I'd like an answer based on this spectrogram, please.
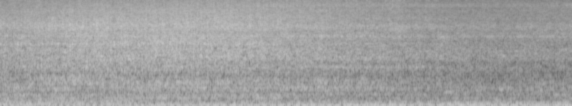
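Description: Sentosa Beach Tram, an open-sided articulated bus, driving along at an even pace: a steady low engine hum with road and wind noise, heard from its open rear carriage.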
